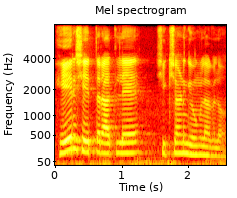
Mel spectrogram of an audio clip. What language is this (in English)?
Konkani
